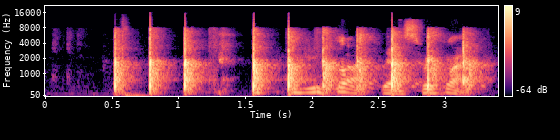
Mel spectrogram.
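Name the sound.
hands clapping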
